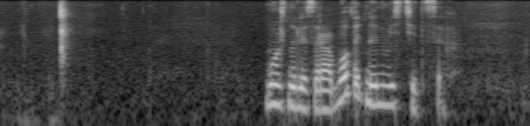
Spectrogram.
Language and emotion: Russian, neutral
